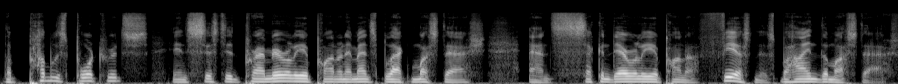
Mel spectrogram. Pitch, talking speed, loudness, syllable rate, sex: 120 Hz, 120 wpm, -17 LUFS, 5.1 syllables/s, male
